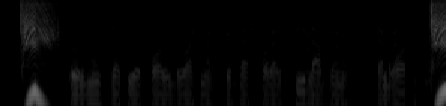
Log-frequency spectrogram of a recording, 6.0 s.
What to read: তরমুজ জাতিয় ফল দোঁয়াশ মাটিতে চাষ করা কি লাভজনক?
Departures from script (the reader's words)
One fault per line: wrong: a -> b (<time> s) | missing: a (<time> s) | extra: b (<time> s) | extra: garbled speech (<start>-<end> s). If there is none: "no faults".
extra: garbled speech (4.7-5.7 s)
